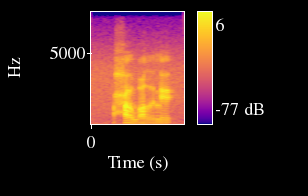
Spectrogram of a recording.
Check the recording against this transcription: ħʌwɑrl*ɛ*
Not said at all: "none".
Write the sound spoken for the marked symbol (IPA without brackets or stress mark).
ɪ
